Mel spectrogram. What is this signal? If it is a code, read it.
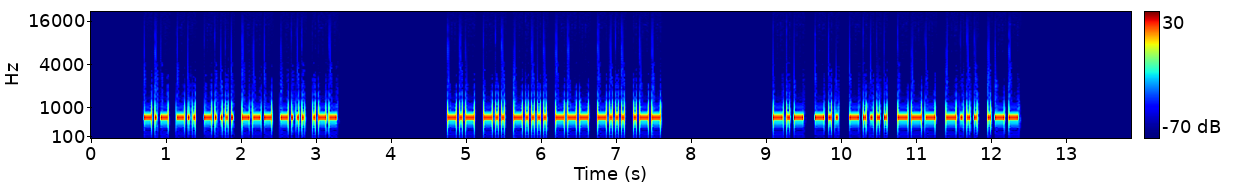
Morse code, heard as a keyed tone, about 29 wpm, 700 Hz. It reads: KD6OBW KD6OBW KD6OBW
